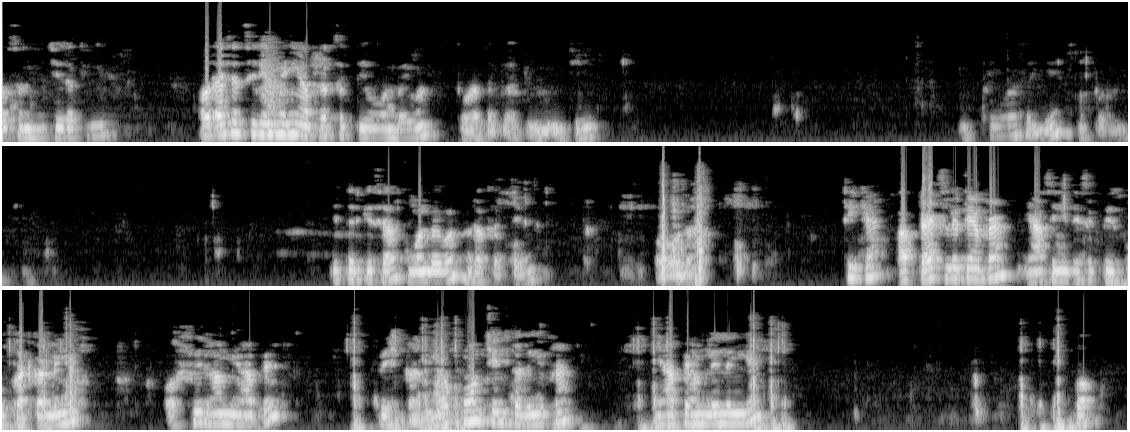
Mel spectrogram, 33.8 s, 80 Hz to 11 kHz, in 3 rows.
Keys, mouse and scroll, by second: 0.0 scroll up 1, 1.5 click, 3.0 scroll down 1, 3.5 scroll up 1, 6.3 click, 14.4-14.9 scroll down 1, 14.9 click, 22.6 click, 26.6 click, 30.5 click, 31.5 typing.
